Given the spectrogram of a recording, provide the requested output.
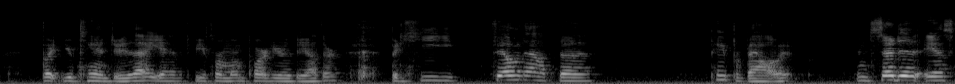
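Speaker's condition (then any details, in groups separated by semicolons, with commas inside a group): Cerebral palsy; present from birth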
